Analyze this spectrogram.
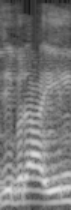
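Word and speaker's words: جبريل: मीकाल इस्तेमाल हुआ है, हाँ हदीस में जिब्राइल भी आया है, मीकाइल भी आया है, तो दोनों तरह से ठीक है, लेकिन कुरान में जो प्रोनाउंसिएशन आई है लफ्ज की वो है जिब्रील और मीकाल।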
